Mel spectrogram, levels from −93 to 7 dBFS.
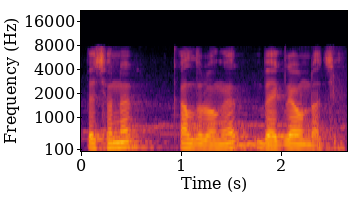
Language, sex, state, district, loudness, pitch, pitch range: Bengali, male, Tripura, South Tripura, -16 LUFS, 125 Hz, 120-140 Hz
